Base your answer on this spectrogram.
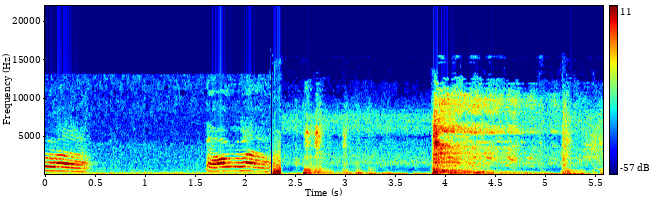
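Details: Domestic cat giving two clear drawn-out meows, each wavering and slightly drooping in pitch, followed by rustling, knocks and handling noises.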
